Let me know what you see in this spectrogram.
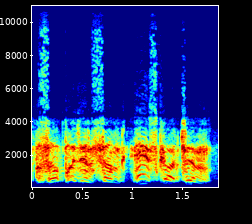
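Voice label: Serbian on fire mood low, speech; War Thunder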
